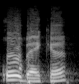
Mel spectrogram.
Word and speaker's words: Åbäke: And it's sometimes pronounced Åbäke, Åbäke, Åbäke, Åbäke. I'm not Swedish, but it's a Swedish word. It's pronounced Åbäke.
